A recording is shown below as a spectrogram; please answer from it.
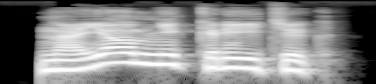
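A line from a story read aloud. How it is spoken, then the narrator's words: Snort. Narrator (Russian): фыркнул Квофдзин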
